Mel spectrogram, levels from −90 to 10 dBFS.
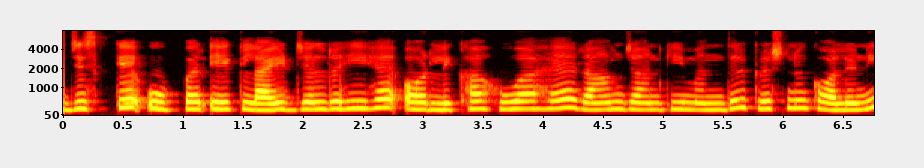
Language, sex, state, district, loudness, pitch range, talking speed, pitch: Hindi, female, Bihar, West Champaran, -15 LUFS, 240-265 Hz, 150 wpm, 250 Hz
